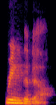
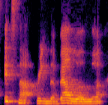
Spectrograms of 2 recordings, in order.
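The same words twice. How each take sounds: First: Said in the usual way. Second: "bell, la, la" with the L sound wrongly repeated; wrong take, "bell" ending in a stuttered "la, la"; doubled final L. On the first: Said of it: "It's just ring the bell". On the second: Shown as a demonstration. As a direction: tack extra "la, la" syllables onto "bell". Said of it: "you don't say it twice".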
